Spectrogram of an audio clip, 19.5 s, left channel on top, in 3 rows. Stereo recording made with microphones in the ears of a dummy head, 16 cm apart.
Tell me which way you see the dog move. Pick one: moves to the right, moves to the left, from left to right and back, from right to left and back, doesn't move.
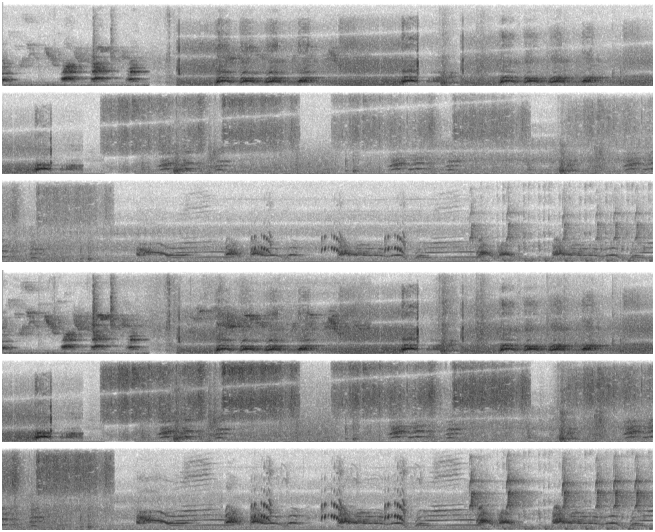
moves to the right.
